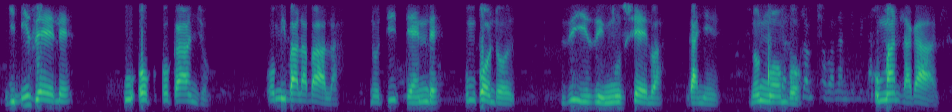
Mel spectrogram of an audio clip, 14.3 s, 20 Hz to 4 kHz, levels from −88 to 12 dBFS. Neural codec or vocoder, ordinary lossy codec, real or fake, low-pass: none; none; real; 3.6 kHz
